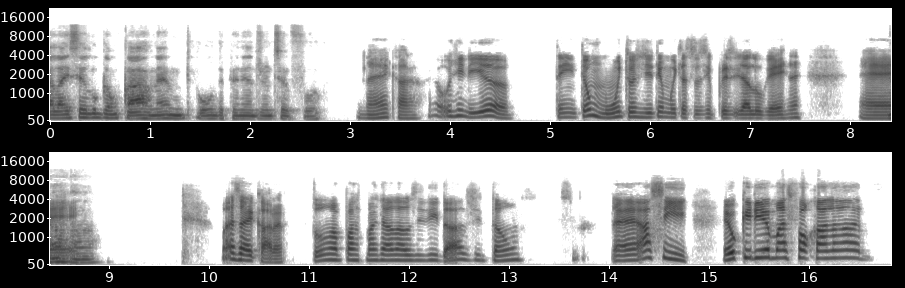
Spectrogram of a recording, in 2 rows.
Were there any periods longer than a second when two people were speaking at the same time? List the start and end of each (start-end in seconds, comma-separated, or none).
none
